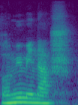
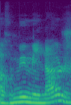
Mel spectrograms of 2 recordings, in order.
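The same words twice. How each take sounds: First: The final consonant is voiceless, like ch. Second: The final consonant is voiced, like j. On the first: The speaker calls it right. "on prononce" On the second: The speaker calls it wrong. "On ne prononce pas"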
